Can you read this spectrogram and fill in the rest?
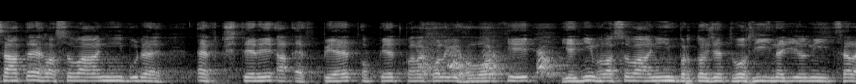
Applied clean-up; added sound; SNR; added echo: none; Bark; 8 dB; reverberation time 0.4 s.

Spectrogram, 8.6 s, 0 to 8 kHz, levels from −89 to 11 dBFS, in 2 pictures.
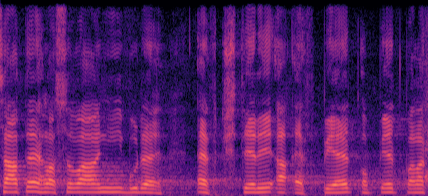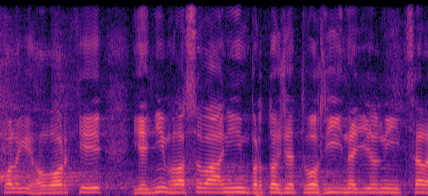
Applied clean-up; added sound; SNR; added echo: none; none; none; none.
